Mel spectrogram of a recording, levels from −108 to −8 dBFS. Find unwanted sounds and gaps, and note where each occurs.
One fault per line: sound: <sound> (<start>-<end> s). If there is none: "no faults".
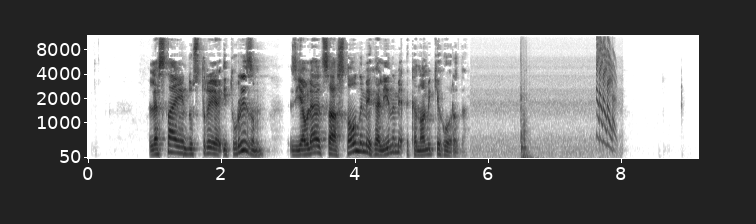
sound: thud (6.5-6.9 s)
sound: chirp (7.6-8.0 s)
